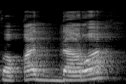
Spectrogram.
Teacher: دال کی جو تشدید ہے اس پہ ہم سٹے کریں گے. اس کو یہ نہیں پڑھنا فقدرہ، نہیں، فقدرہ تشدید پہ سٹے ہوتا ہے اس کی جزم کے اوپر.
